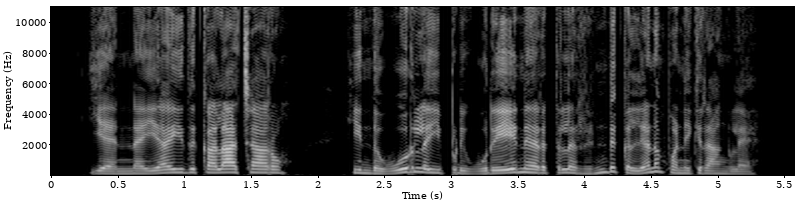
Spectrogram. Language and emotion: Tamil, disgusted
